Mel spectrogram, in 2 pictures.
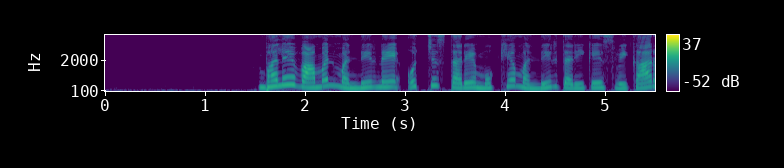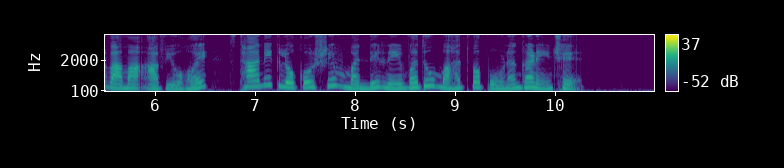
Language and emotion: Gujarati, neutral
